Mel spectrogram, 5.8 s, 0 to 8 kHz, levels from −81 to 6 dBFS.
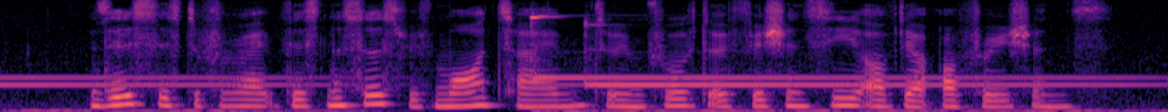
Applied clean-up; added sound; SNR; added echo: none; Doorbell; 7 dB; none.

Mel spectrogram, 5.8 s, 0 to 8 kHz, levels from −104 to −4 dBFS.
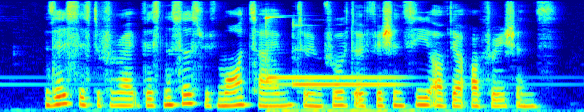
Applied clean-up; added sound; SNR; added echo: classical method log-MMSE.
